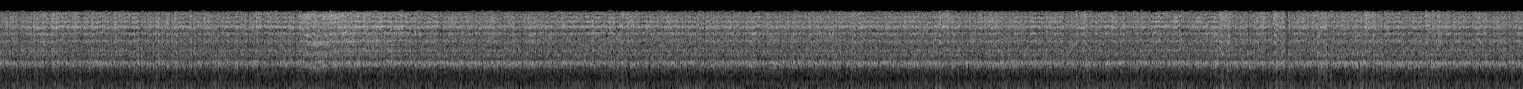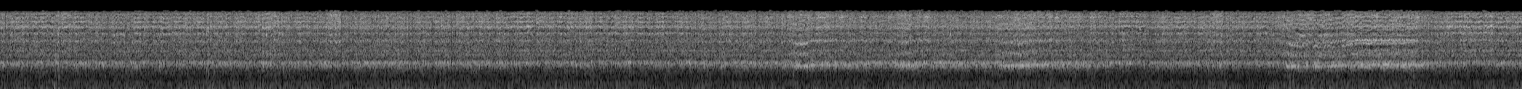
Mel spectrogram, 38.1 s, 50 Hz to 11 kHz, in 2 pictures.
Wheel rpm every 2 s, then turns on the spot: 230, 230, 230, 230, 230, 230, 230, 230, 230, 240, 230, 230, 230, 230, 230, 230, 230, 220, 230.
none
